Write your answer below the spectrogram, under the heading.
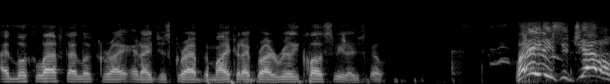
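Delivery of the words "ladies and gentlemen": mock all-out scream, very high-pitched. Grabbing the mic to wake a man asleep in the front row, retelling a scream into the mic. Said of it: "I screamed it as loud as possible".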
